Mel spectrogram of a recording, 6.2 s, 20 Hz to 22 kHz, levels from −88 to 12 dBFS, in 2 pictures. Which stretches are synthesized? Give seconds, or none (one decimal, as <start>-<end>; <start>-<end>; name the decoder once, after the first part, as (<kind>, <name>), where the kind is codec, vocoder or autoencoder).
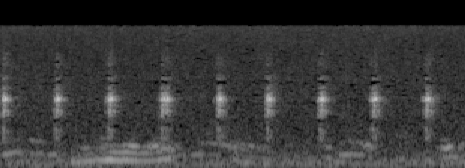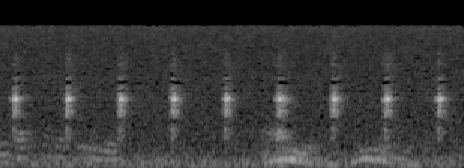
0.0-6.2 (vocoder, BigVGAN v2)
